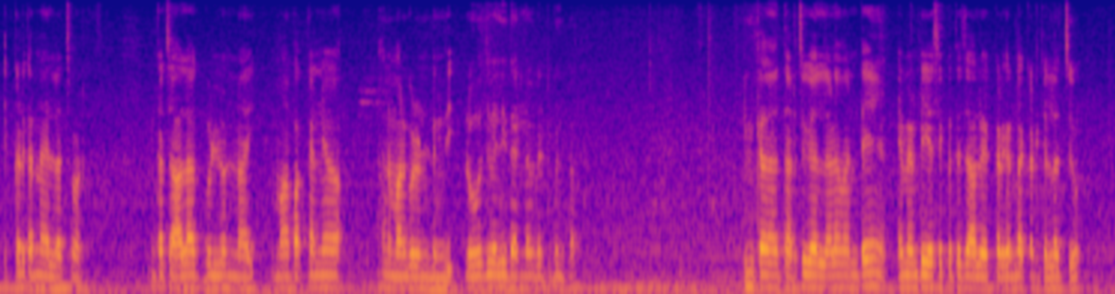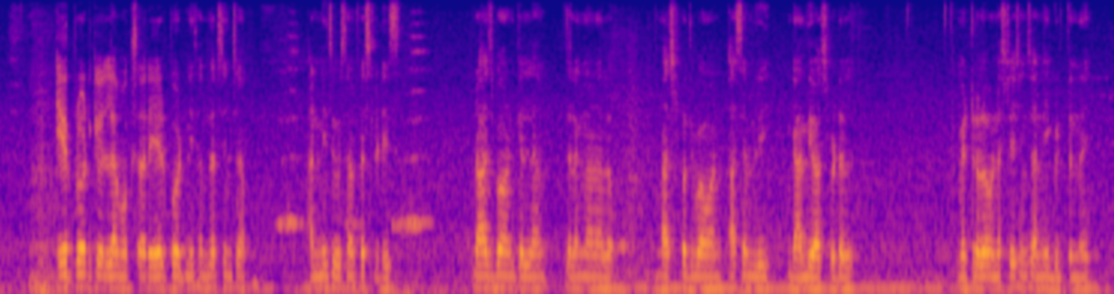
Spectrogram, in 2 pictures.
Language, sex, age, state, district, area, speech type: Telugu, male, 30-45, Telangana, Ranga Reddy, urban, spontaneous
